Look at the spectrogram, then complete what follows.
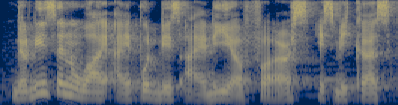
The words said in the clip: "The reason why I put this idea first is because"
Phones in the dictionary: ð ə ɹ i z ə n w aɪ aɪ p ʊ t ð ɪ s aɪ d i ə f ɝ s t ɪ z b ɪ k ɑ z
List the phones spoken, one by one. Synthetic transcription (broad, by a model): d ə ɹ i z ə n w aɪ aɪ p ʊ t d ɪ s aɪ d i ə f ɝ s t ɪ s b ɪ k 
